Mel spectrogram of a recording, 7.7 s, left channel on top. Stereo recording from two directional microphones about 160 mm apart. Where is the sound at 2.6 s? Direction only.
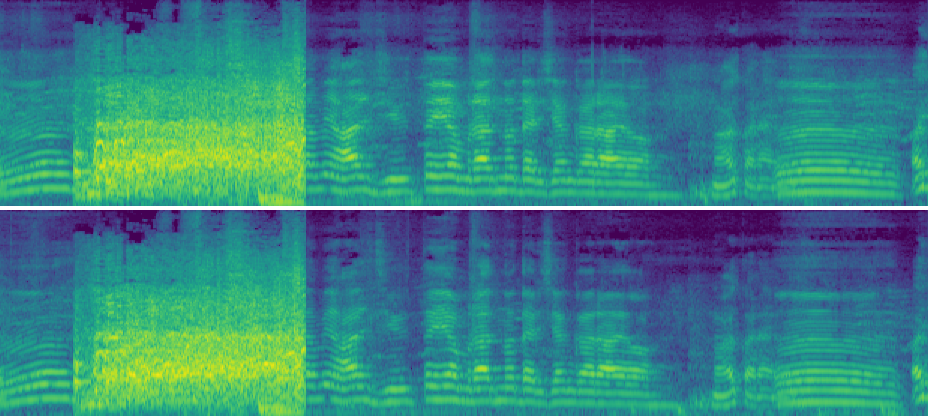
35° right (ahead or behind).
